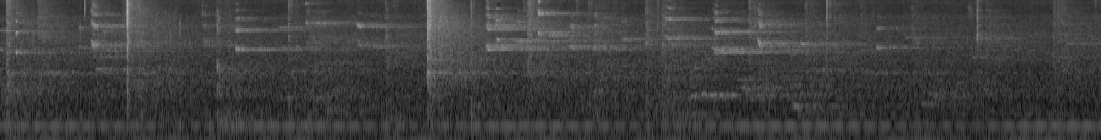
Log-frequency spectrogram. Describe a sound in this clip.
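Shoes squeak sharply on the court floor.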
